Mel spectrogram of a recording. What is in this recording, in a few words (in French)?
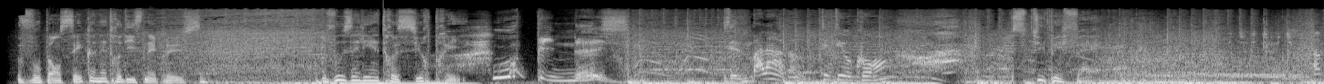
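complice souriant, Comédien voix off, publicité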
